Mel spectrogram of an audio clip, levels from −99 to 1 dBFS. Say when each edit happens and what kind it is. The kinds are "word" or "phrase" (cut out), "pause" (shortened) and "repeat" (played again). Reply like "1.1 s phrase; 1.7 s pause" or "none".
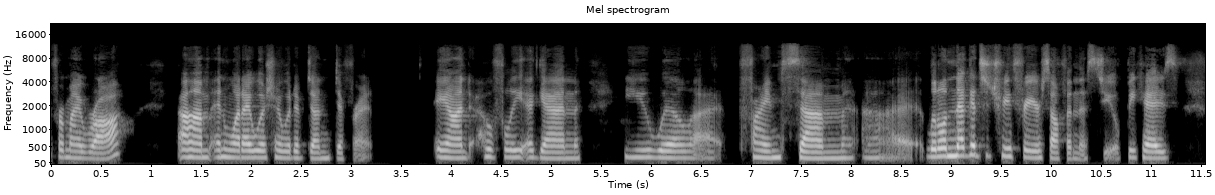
none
